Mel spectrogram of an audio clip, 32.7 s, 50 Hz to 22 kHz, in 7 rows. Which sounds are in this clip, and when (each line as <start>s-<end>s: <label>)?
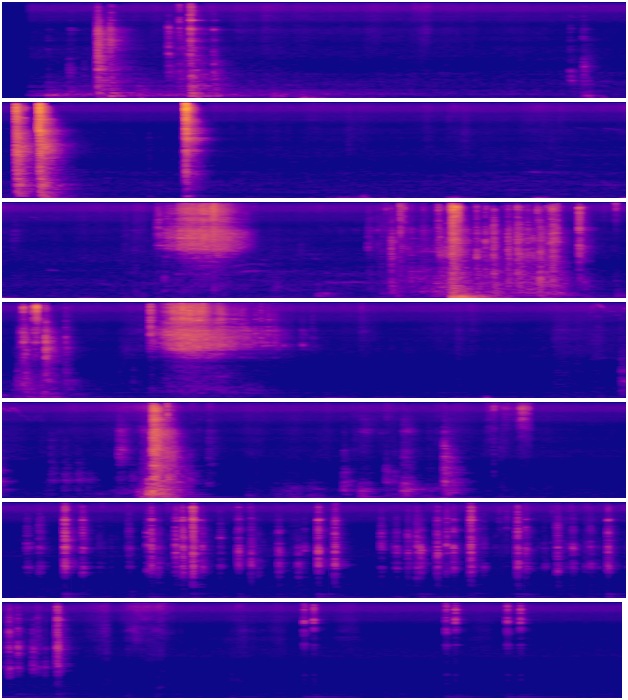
0.6s-2.2s: door
4.7s-5.4s: door
6.0s-6.2s: light switch
12.2s-15.0s: window
23.7s-29.0s: keyboard typing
